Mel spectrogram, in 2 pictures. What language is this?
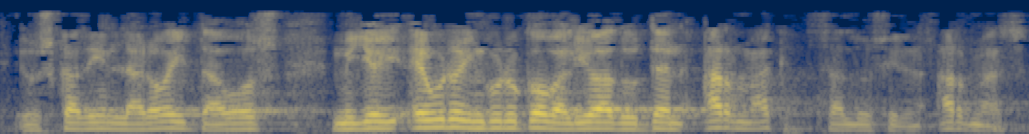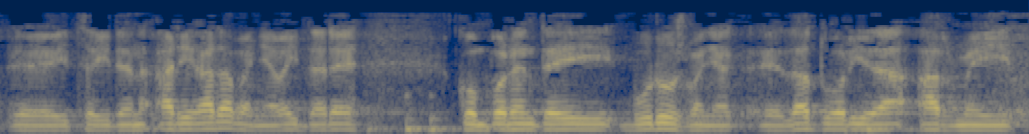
Basque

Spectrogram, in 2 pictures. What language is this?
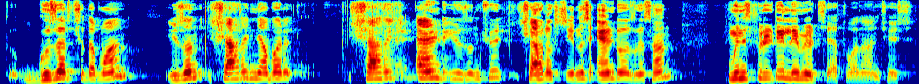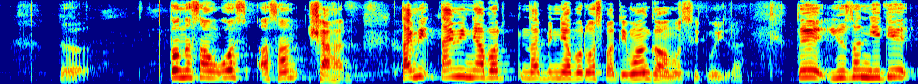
Kashmiri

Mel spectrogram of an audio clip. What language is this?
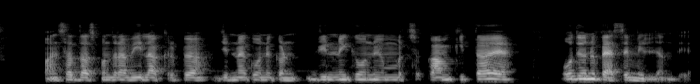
Punjabi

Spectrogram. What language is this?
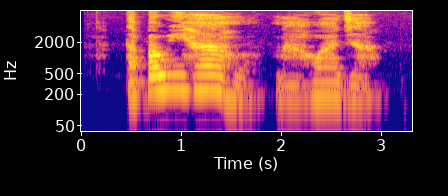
Igbo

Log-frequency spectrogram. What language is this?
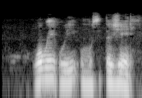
Kinyarwanda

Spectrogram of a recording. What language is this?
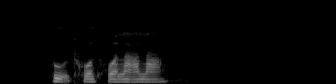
Chinese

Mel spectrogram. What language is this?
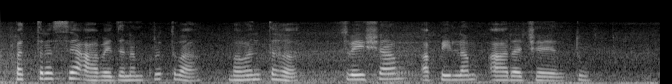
Sanskrit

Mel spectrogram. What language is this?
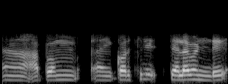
Malayalam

